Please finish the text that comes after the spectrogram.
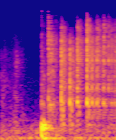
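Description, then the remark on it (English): Dice are rolled for a saving throw, clattering across a hard tabletop in a quick burst of sharp clicks that bounce and settle over about a second, fairly loud with no talking. “Roll a saving throw, Dennis”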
